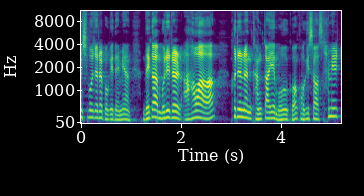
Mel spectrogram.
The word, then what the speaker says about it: 아하와: 아하와, 하와가 아닙니다. 아하와, 그렇게 하시면 되겠어요. 하와인데 아하와.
